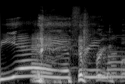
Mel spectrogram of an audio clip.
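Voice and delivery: very high, small, happy celebratory cheer. Retelling a celebration moment earlier: imitating own celebratory cheer. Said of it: "when I just celebrated and said".

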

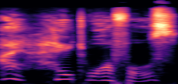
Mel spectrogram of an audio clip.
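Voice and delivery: bad put-on British accent. Retelling what Millie Bobby Brown said on a plane: terrible British accent. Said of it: "My terrible British accent".

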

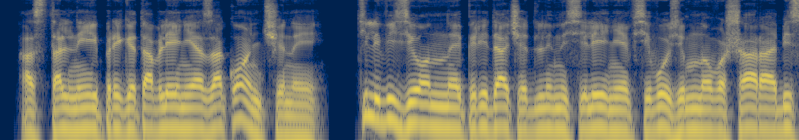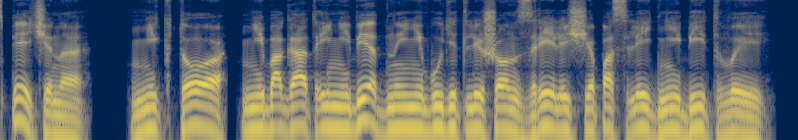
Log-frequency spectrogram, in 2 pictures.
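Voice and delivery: plain

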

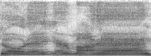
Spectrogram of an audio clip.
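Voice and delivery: mock shout at top of lungs, high and shrill. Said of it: "yelling at the top of your lungs".

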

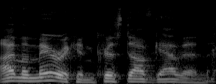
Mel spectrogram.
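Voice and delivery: put-on straight, plain American accent. Mocking a voiced German character's line: Christoph Gavin with American accent. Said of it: "speaks all of his lines with an American accent".

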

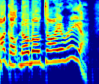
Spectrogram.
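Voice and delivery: very high, shrill fake British accent. Joining in as friends do voices, in a put-on British accent. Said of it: "Why are you guys doing voices?".

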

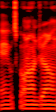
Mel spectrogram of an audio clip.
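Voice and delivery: friendly, relaxed, cheerful, easygoing tone. Retelling how a friend's dad greeted him at the door, imitating a smiling greeting. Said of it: "His dad answers and he's like smiling".

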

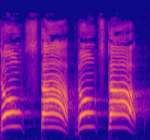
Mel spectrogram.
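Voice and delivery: loud, high-pitched hollering.

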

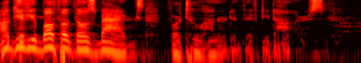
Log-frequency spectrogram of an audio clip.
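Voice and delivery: put-on whispered aside. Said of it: "he spoke in a whisper".

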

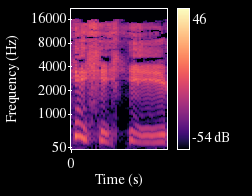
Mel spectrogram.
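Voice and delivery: slow, odd, gremlin-like giggle.

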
